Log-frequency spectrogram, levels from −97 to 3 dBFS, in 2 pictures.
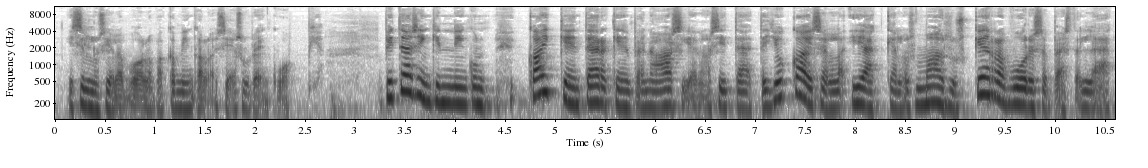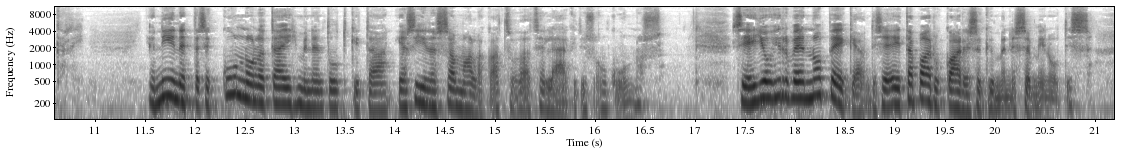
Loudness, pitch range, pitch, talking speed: -21 LUFS, 165-225 Hz, 185 Hz, 145 wpm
